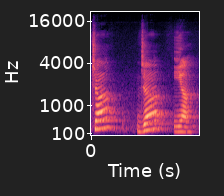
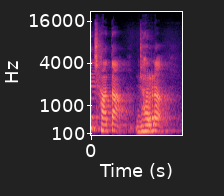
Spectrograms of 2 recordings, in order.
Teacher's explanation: जहां पर आपके अंदर से जो प्राण वायु है वो अधिक निकले, ज्यादा निकले, उसे हम लोग क्या कहते हैं? महाप्राण।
